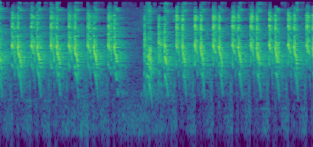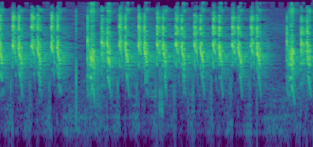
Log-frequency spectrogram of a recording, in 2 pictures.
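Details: Long-tailed shrike, Javan form, singing a long fast run of sharp high notes in steady rapid succession, broken by two brief pauses.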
